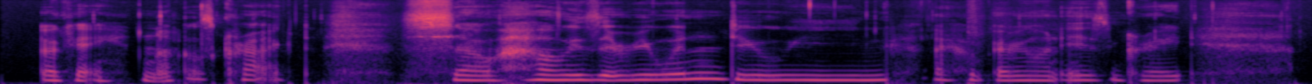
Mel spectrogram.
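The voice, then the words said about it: Very excited voice. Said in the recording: “As you can probably tell from my voice, I am very excited.”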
